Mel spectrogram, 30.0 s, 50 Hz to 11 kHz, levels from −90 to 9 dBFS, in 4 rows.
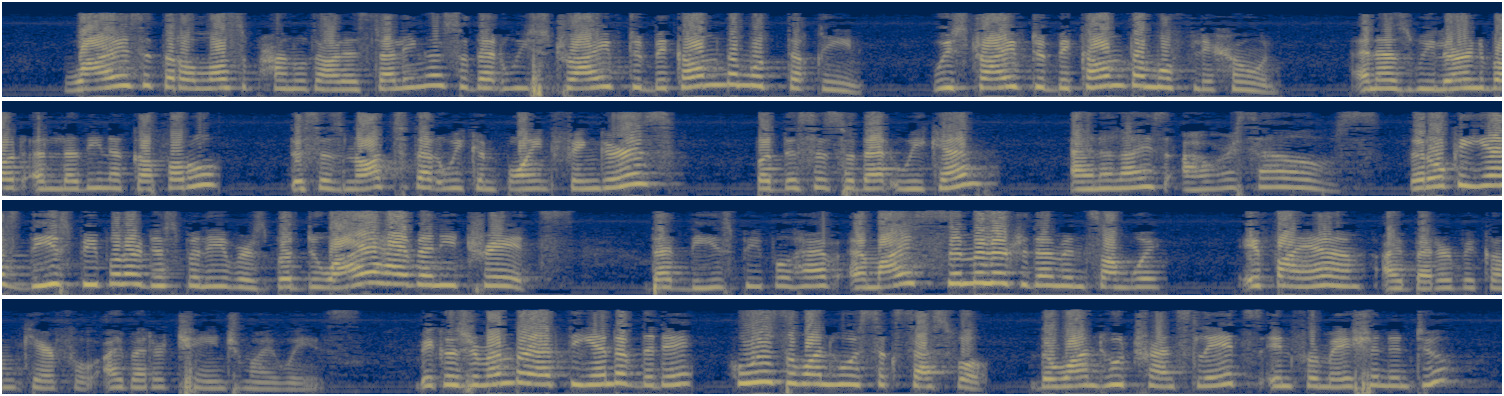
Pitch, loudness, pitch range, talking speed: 275 Hz, -22 LUFS, 240-305 Hz, 215 wpm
